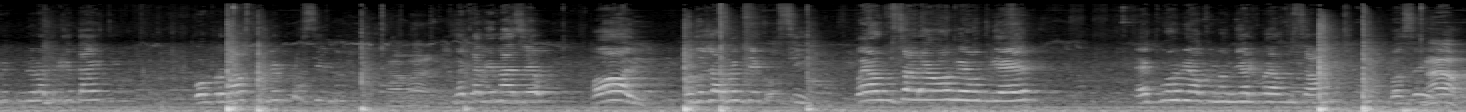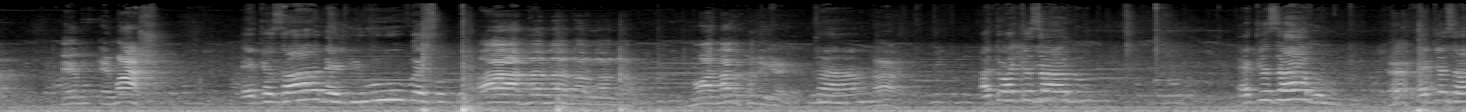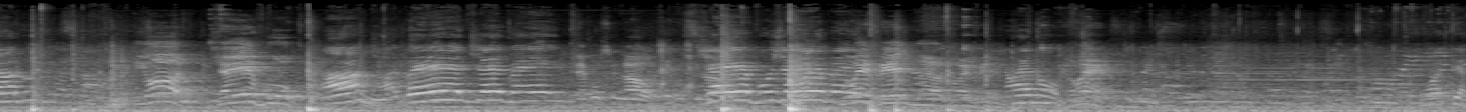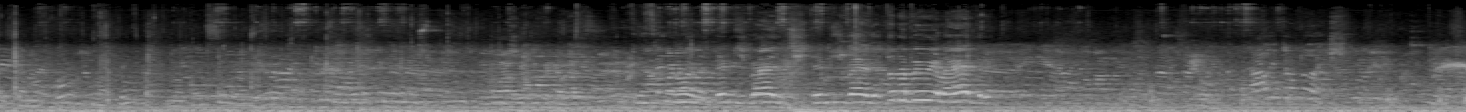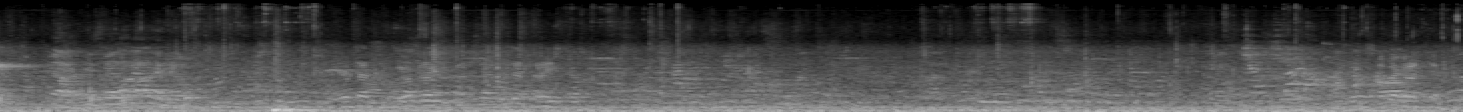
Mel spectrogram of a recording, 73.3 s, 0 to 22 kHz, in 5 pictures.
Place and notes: Lisbon, Escolas Gerais - street corner
conversation on the street, tram 28 arriving, departure. binaural, use headphones
Lisbon, Portugal, 3 July, ~12:00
